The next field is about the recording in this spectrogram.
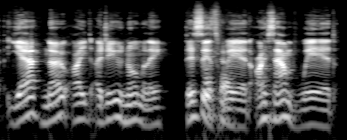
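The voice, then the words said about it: Put-on English accent. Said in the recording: “Why are you English now? ... It's just a dog accent, I guess.”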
